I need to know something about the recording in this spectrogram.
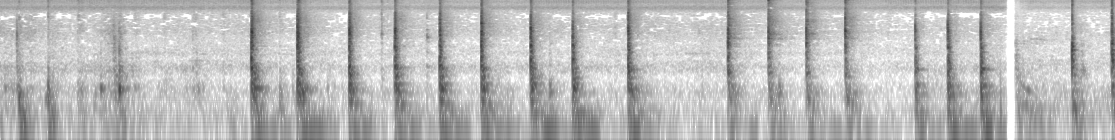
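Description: A machete chops into bamboo with sharp, steady knocks.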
